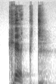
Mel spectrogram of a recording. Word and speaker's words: kicked: But it is pronounced as a T for the verbs that end in voiceless consonants. So kicked, kicked, flopped, huffed. All right, so it becomes a soft T sound.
